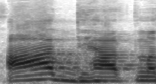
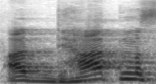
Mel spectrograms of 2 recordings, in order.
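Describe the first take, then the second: First: The first vowel is a long aa. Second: The first vowel is a short a. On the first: The speaker calls it right. "आ आध्यात्म शब्द होता है, अ नहीं होता" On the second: The speaker calls it wrong. "अध्यात्म शब्द नहीं"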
